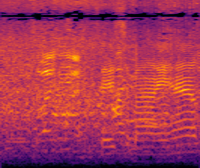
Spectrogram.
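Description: Speech: people talking, including a man's brief remark, over a steady background noise.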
